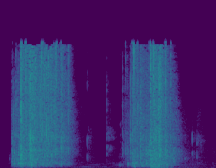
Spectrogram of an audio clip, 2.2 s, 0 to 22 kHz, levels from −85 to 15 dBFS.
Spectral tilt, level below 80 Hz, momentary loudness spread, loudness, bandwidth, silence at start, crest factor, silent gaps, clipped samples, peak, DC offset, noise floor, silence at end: 1 dB/octave; -84 dBFS; 11 LU; -31 LUFS; 17 kHz; 0.1 s; 32 dB; none; under 0.1%; -4 dBFS; under 0.1%; -60 dBFS; 0.35 s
